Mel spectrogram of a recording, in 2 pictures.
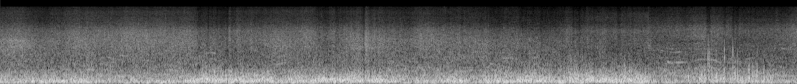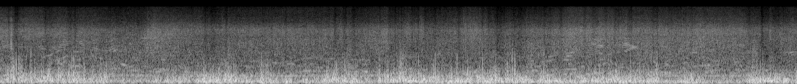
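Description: Water splashes and churns against a moving boat's hull.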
